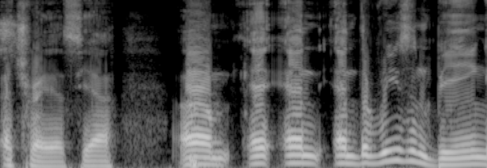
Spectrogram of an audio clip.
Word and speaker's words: Atreus: I'm also going with Kratos and Atreus because is that how it's pronounced? Atreus? Atreus, yeah.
